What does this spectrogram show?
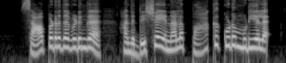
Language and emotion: Tamil, disgusted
